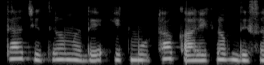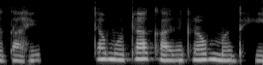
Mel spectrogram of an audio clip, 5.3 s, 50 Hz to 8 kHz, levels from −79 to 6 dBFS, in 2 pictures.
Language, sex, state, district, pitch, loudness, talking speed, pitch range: Marathi, female, Maharashtra, Dhule, 220 Hz, -29 LUFS, 125 wpm, 205-235 Hz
